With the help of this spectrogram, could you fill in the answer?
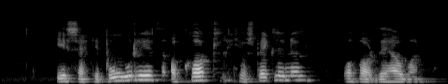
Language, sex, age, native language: Icelandic, female, 50-59, Icelandic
